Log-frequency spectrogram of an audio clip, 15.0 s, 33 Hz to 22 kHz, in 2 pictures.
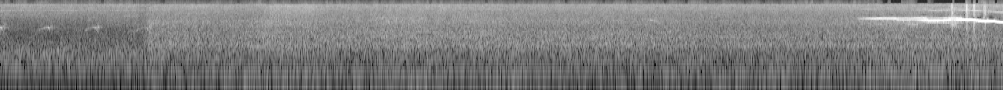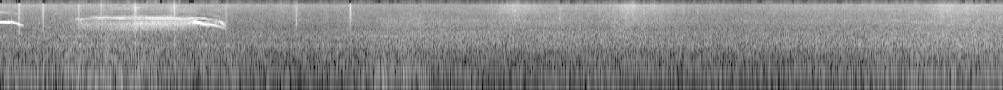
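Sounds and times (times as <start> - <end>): low wind rumble: 0.0 - 15.0
owl screech calls: 6.4 - 9.2.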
